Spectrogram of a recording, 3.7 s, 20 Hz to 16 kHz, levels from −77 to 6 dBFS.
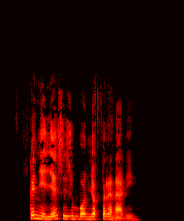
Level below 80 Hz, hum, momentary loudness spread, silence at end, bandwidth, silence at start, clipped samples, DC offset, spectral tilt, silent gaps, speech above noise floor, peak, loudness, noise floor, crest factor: -80 dBFS; none; 5 LU; 0.95 s; 11 kHz; 0.6 s; under 0.1%; under 0.1%; -3 dB/octave; none; 55 dB; -10 dBFS; -26 LUFS; -81 dBFS; 18 dB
